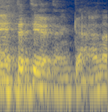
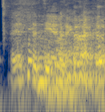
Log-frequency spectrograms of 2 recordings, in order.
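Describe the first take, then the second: First: Dry slow sarcasm. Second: Mocking repeat with a laugh; laughing mockery. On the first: Acted. NPC repeats it slowly. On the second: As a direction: scoff it back while laughing. NPC mocks, laughing. (nauraen pilkaten)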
